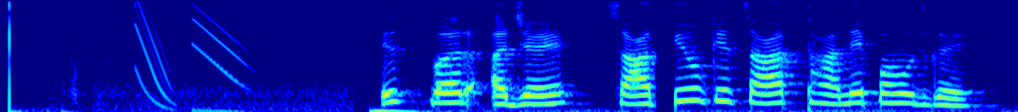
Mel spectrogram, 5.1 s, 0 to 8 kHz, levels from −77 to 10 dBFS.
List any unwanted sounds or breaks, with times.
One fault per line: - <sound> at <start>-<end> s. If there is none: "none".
- chirp at 0.7-1.3 s
- dropout at 3.3-3.4 s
